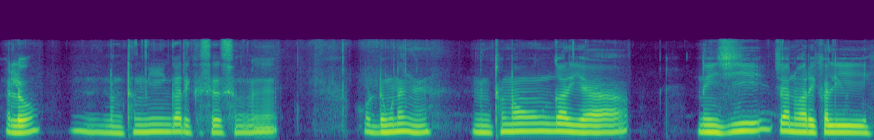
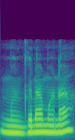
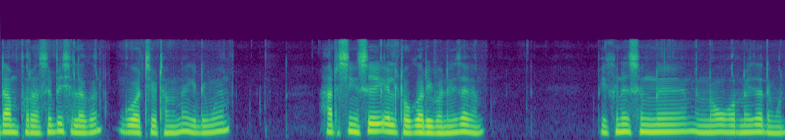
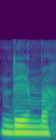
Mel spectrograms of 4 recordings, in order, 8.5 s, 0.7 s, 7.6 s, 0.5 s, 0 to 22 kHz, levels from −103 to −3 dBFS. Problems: none marked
